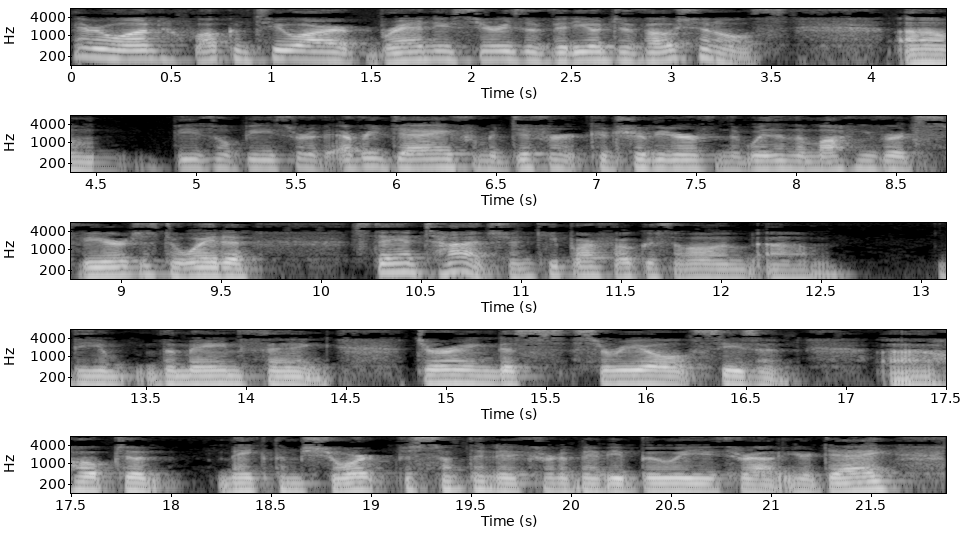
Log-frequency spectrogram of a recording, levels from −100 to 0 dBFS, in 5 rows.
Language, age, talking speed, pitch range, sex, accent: English, 30-49, 185 wpm, 105-130 Hz, male, American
